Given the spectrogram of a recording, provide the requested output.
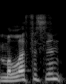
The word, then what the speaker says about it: Maleficent: Maleficent? – Yeah, I think it's pretty close.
